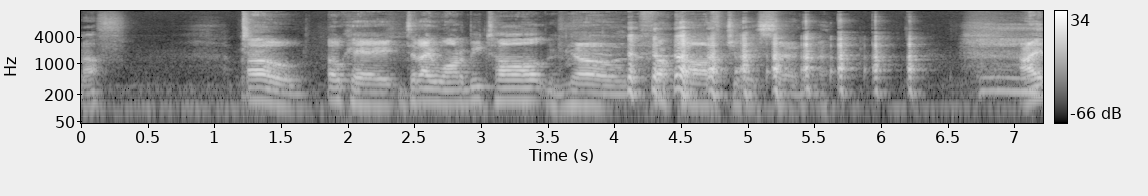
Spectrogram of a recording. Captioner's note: laughs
